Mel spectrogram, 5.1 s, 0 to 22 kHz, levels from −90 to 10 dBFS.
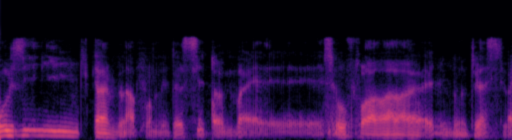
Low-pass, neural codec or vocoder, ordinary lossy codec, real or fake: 7.2 kHz; codec, 24 kHz, 1.5 kbps, HILCodec; none; fake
